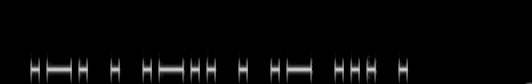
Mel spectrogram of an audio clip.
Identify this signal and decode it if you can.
Morse code, heard as a keyed tone, about 15 wpm, 700 Hz. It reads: RELEASE
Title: Sentences from Top 1100 Words - New Word Drill Alt - 15wpm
